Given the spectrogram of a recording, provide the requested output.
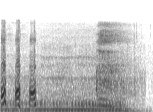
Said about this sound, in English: It's the position, it's the power, it's the centre of gravity, it's everything. No wonder they use these as racing bikes.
